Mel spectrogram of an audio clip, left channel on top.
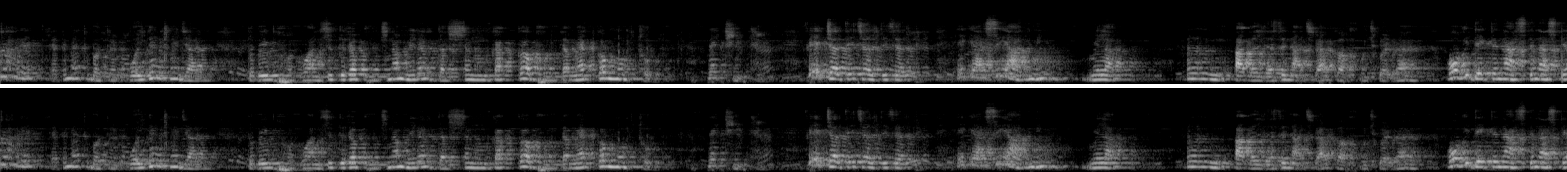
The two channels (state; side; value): normal; both; correlation 0.70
